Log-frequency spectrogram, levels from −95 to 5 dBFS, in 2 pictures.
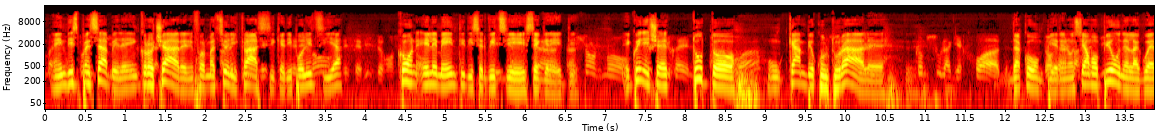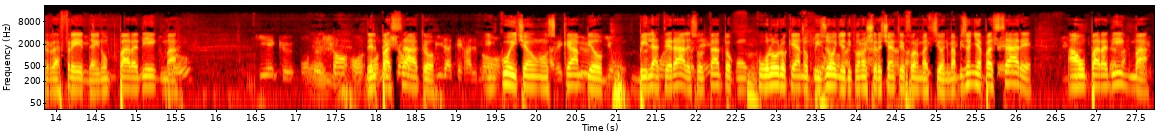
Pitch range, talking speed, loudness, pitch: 120-155 Hz, 120 wpm, -21 LUFS, 135 Hz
